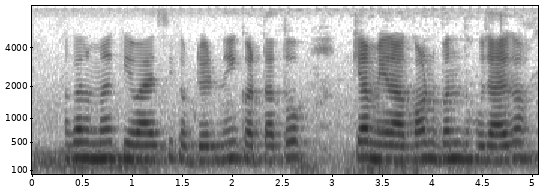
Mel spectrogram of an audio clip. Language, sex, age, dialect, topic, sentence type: Hindi, female, 25-30, Marwari Dhudhari, banking, question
